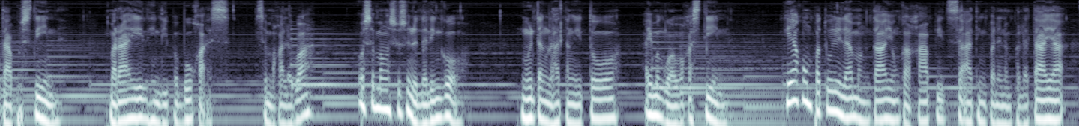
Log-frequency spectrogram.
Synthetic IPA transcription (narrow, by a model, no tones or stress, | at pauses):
t̪aːposd̪ɪn | mɐɾaːhɪlɦɪnd̪ipɐbuːkɐ̰sː | ɐmɐkɐlɐwaʔo̞sɐmɐŋasuːsʊnod̪nɐlɪŋɡo̞ | ŋuːnɪt̪ʔɐŋlɐɦat̪̚nɐŋɪt̪o̞ | ʔɐjmɐɡwaːwɐkɐsd̪ɪn | kɐjakʊŋpɐt̪uːlijlaːmɐŋt̪aːjo̞ŋkɐkaːpɪt̪̚sɐʔa̰ːt̪ɪŋpɐnɐnɐmpɐlɐt̪aːjɐʔ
